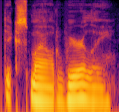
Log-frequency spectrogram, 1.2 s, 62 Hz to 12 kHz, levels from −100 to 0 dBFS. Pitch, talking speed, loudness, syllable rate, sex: 105 Hz, 150 wpm, -15 LUFS, 5.2 syllables/s, male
